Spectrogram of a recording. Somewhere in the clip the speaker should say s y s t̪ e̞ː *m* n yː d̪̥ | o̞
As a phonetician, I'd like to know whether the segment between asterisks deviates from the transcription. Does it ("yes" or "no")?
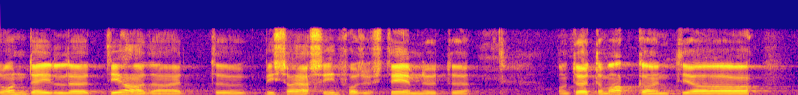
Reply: no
